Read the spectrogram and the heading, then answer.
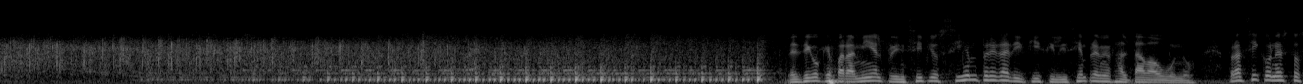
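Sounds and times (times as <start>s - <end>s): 
audience applause: 0.0s - 6.6s
speech: 7.9s - 13.0s.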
